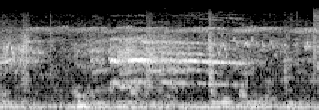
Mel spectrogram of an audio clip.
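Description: A rooster crowing faintly: one long drawn-out call of about a second and a half, sinking slightly in pitch, over a low background rumble.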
